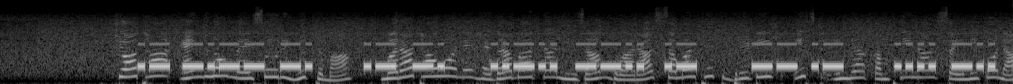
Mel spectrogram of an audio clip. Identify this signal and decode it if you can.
Morse code (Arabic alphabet), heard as a keyed tone, hand-sent with a paddle, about 21 wpm, 850 Hz, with speech in Gujarati. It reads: اظن ان هذا ما …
